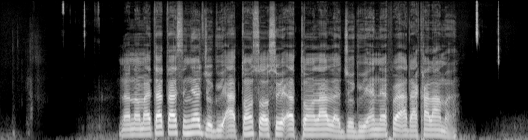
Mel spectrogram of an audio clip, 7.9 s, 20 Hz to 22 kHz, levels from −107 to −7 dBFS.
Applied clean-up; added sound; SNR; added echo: neural mask model Resemble Enhance denoiser.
